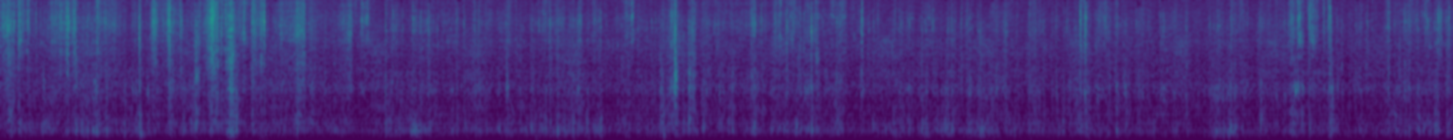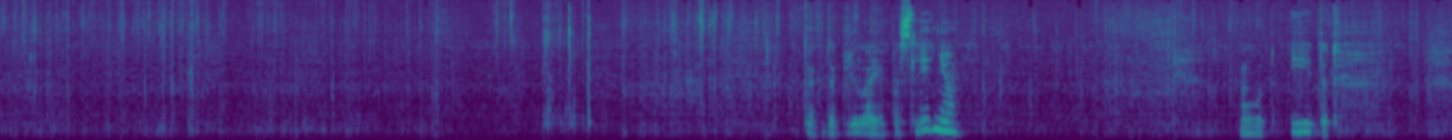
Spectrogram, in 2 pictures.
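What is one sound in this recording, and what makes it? Thin reeds rustle and tick as hands weave them.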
